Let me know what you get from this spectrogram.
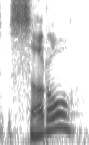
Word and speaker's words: subtle: Subtle? Yeah, I felt like I said it without the B, even though you don't pronounce the B.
